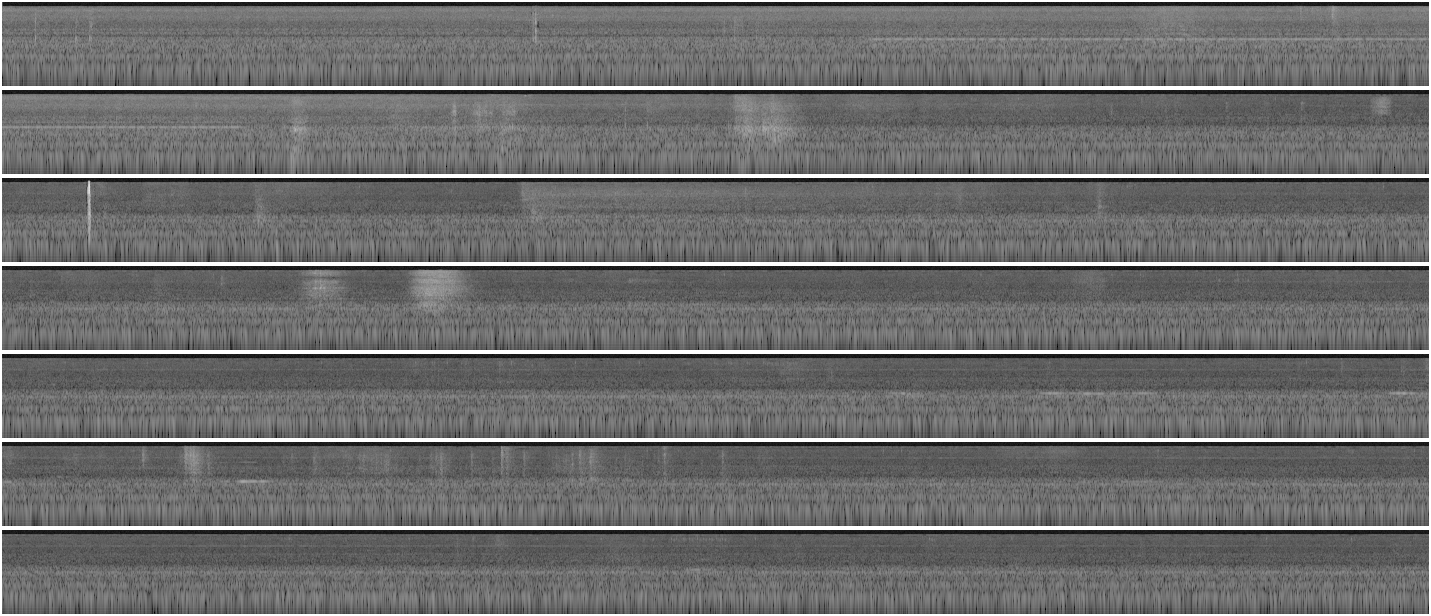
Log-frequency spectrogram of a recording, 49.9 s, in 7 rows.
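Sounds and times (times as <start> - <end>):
train carriage hum and rumble: 0.0 - 49.9.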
